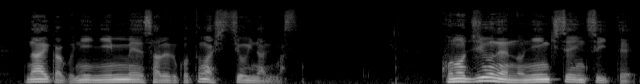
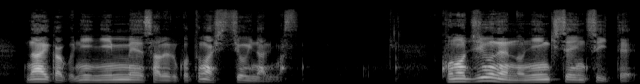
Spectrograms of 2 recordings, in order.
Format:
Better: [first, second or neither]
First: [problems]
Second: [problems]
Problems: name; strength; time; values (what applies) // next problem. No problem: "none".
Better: first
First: none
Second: thin; very; fading below 650 Hz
